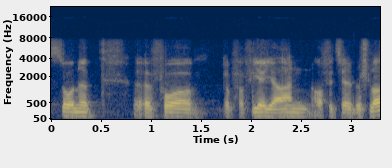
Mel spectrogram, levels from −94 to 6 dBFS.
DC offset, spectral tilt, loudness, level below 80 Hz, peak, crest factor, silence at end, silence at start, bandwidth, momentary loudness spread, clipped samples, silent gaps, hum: under 0.1%; -6 dB/octave; -25 LUFS; -58 dBFS; -6 dBFS; 18 dB; 0 s; 0 s; 8 kHz; 15 LU; under 0.1%; none; none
